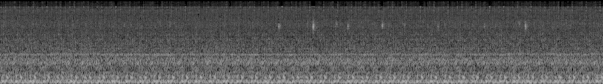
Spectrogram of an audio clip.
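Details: 2001 Chrysler LHS 3.5L V6, rebuilt without replacing hydraulic lifters, idling just after adding TriboTex oil additive: even idle with light intermittent top-end ticking pointing to tired original hydraulic lifters.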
